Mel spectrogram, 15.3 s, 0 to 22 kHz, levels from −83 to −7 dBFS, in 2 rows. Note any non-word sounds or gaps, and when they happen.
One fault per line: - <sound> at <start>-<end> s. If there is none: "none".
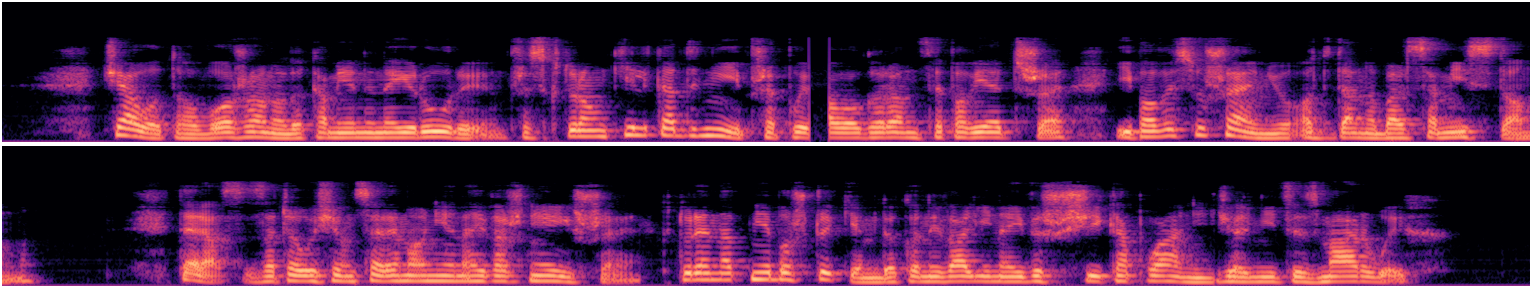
- dropout at 4.0-4.1 s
